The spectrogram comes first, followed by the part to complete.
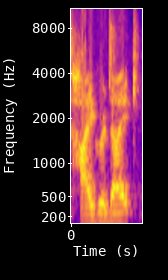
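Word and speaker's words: hygrodeik: all right all right uh your word is hydra dike hybridik yeah can i have all the information yeah so the only pronunciation is hygradike it's a noun and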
